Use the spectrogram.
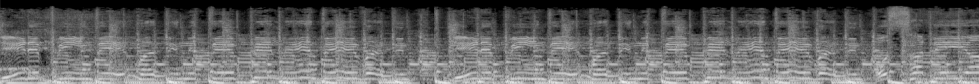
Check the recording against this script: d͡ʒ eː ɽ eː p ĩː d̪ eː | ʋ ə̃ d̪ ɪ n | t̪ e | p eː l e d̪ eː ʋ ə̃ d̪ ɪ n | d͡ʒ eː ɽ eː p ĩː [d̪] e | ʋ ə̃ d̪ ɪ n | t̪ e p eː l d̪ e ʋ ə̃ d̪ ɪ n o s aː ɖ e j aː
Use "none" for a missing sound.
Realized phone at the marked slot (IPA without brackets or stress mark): d̪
